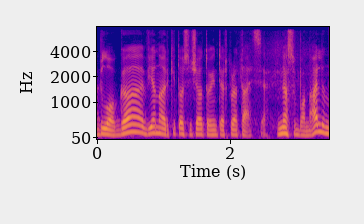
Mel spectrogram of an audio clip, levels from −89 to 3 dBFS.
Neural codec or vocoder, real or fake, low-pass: codec, 16 kHz, 0.9 kbps, LongCat-Audio-Codec; fake; 7.2 kHz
